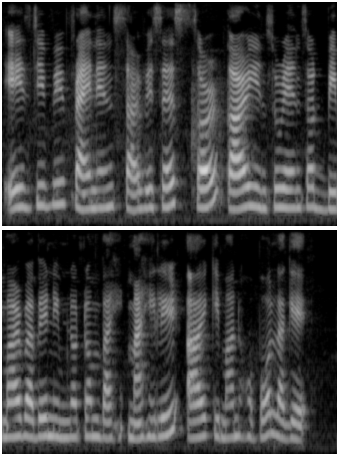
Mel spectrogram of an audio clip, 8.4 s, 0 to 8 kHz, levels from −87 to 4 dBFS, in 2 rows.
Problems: background sounds at intervals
